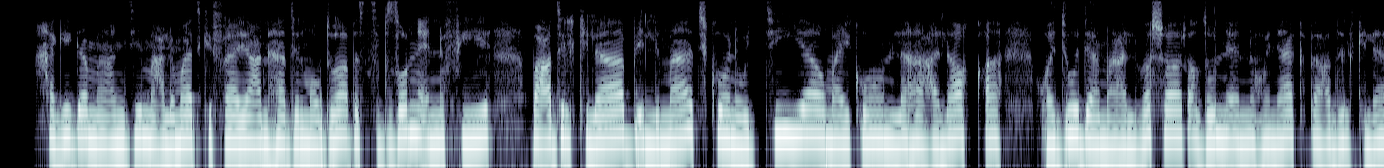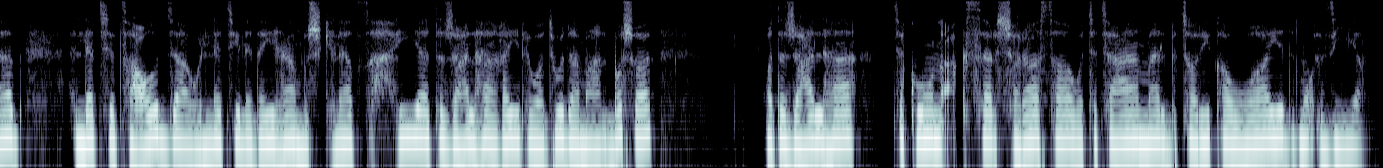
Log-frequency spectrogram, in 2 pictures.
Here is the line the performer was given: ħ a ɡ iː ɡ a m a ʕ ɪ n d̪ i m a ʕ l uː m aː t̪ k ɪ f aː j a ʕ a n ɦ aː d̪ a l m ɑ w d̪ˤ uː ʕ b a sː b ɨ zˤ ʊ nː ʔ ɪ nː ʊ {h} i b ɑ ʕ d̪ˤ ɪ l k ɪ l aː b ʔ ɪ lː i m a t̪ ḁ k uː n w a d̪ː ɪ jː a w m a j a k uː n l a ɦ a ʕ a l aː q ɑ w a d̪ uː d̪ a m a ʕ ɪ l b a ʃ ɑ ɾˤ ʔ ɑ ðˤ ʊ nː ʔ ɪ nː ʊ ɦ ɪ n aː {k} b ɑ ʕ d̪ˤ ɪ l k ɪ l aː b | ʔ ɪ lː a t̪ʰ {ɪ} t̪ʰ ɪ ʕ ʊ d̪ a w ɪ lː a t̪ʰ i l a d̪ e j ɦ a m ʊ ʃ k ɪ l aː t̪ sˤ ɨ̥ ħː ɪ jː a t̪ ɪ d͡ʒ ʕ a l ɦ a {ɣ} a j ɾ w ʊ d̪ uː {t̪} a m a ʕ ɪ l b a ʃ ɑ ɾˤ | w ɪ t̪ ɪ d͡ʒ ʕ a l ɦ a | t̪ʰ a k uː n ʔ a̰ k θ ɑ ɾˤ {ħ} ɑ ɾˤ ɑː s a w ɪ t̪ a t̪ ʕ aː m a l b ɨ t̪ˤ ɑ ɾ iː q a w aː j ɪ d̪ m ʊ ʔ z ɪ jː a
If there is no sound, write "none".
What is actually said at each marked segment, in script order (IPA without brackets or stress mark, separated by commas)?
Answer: f, k, i, ɣ, d̪, ʃ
